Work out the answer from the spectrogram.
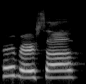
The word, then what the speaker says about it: Pereversoff: kee but like I said it's pur versa where did I begin basically I started off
